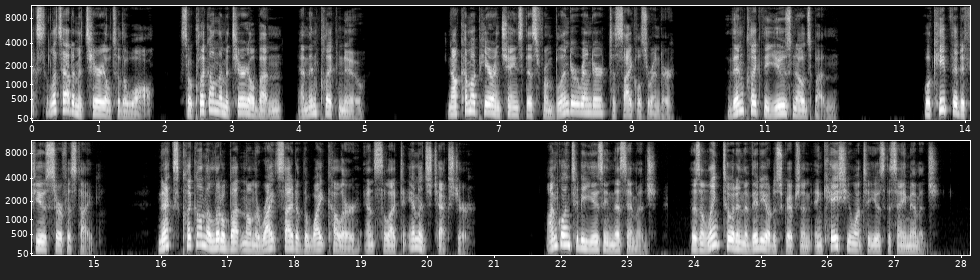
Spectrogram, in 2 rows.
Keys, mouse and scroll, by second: 3.3 click, 5.1 click, 7.8 click, 13.0 click, 18.4 click.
